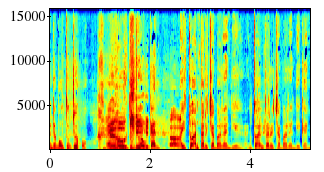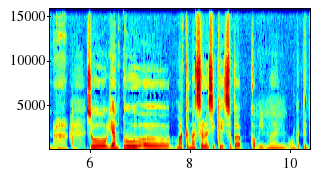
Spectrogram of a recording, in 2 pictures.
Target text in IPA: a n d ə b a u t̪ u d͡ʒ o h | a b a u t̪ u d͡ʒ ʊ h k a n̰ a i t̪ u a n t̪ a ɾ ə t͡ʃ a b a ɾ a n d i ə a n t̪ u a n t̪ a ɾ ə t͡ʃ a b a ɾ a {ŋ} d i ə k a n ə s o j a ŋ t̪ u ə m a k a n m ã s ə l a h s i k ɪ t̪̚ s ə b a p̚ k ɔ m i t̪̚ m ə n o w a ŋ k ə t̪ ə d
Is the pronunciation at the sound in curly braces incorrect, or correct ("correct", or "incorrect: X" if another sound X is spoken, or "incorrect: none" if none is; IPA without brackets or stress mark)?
incorrect: n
